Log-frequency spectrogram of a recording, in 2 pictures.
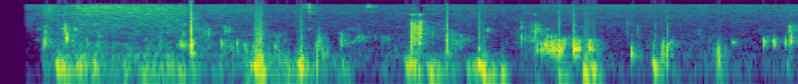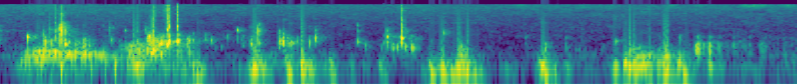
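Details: Stomach growling (borborygmi): loud, irregular low gurgles and rumbles, nearly continuous across the clip.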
